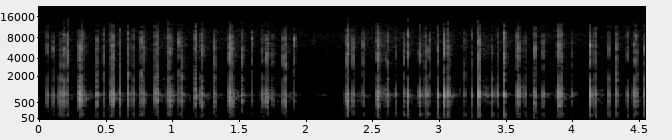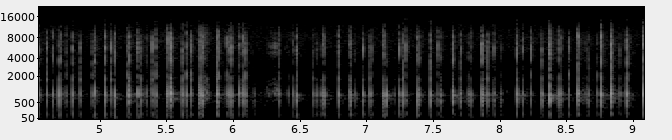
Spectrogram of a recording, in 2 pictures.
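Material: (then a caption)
Cardboard. Fingertips and nails rapidly tap and scratch the cardboard cover of a small, solid Dr. Seuss "Green Eggs and Ham" hardcover book with paper pages, held in both hands. The dense, dry taps have a hollow midrange knock around 800 Hz that dies away almost instantly. They run continuously with brief pauses near 2 and 6 seconds.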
